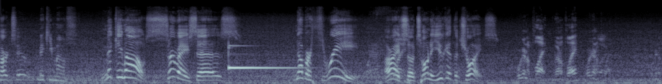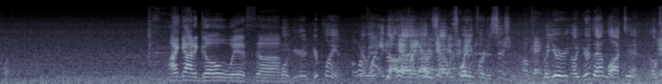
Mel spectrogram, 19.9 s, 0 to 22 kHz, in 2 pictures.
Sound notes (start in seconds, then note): 3.4 bell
